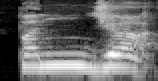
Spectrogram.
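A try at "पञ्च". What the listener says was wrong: The first one is pancha. First one is pancha. Pancha. The first one, cha is there, and the second one, ja is there.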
